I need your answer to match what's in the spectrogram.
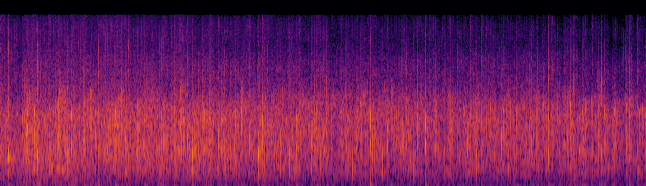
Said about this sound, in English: So thank you guys for coming. Let's clap it up for each other.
